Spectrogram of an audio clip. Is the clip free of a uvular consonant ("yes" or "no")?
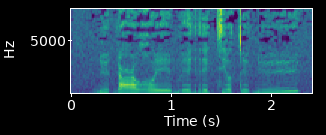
no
